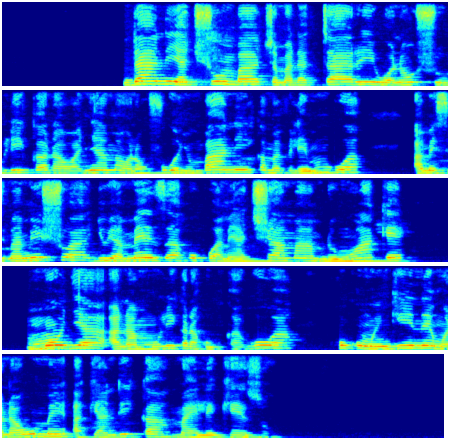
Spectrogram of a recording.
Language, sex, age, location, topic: Swahili, female, 36-49, Dar es Salaam, agriculture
